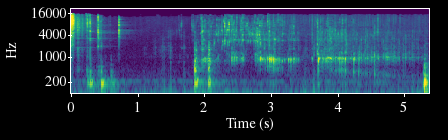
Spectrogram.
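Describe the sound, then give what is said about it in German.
Semi-sparkling wine (Perlwein) poured into a glass, a gurgling liquid stream with ringing glassy tones, followed by a steady soft fizz and tiny crackling bubbles, no voices. “Hat eine schöne Palage, obwohl es gar nicht so furchtbar viel Druck ist. Was Schaum im Glas geht nicht sofort weg.”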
